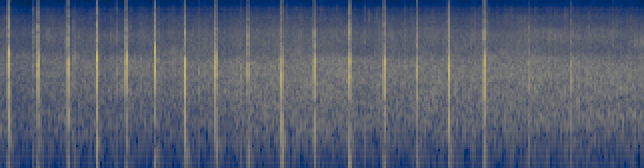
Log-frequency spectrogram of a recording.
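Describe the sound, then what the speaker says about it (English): A round of applause at a perovskite and silicon heterojunction tandem solar conference session, heard as a steady run of sharp, evenly spaced claps in a room, with no talking. "Please join me in a big round of applause."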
